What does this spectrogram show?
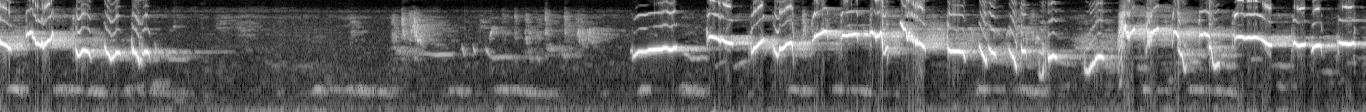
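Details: Oriental magpie-robin singing melodiously, played to coax captive magpie-robins into song: a loud whistled burst, a quiet pause with soft distant chips, then a long rich run of varied slurred whistles and rapid trills.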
